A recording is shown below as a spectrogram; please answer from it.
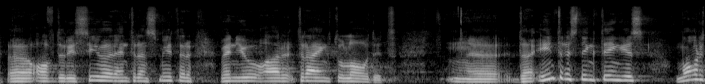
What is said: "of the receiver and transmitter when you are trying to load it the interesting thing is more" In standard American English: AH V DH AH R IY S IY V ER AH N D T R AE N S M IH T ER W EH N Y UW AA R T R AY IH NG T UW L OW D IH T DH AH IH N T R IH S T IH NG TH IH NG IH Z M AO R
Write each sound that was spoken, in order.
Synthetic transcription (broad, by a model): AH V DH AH R IY S IY V ER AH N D T R AE N S M IH T ER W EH N Y UW AA R T R AY IH NG T UW L OW D IH T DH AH IH N T R IH S T IH NG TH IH NG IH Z M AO R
